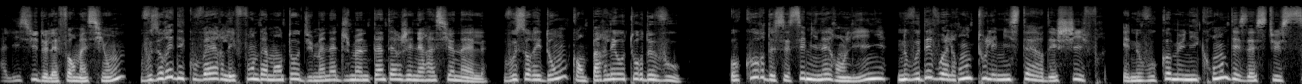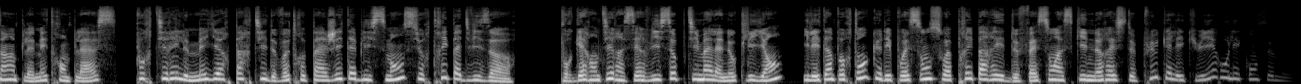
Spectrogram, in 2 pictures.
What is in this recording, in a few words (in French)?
fr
